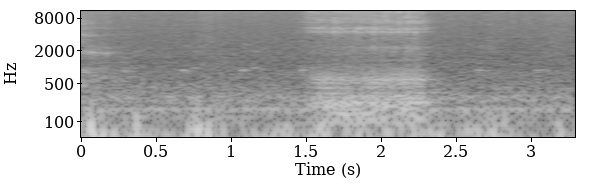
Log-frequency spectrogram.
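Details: Sleeping pug snoring: a single low, rattling snore on an indrawn breath with faint room noise.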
